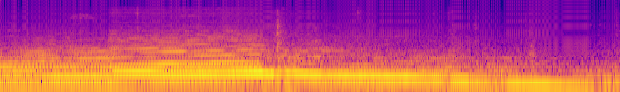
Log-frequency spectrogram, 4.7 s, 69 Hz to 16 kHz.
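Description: Nissan SR20VE 2.0-litre four-cylinder engine in a 1994 Sentra SE-R, heard from inside the cabin: revs climb for about two seconds under acceleration, then fall away steadily, with a sharp click at the peak.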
